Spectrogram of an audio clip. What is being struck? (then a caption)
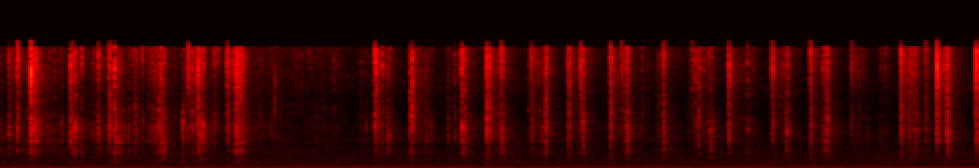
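Small bar of soap. Long dark-painted nails scratch a small solid white bar of soap held in the hand, flaking its surface. Quiet, bright, crisp scratches come in quick, irregular bursts over a steady low hum.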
